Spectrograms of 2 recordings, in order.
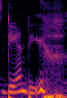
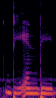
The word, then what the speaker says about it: DND: then we realized that she was pronouncing it as a word and not the phonetics and DND DND it was adorable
